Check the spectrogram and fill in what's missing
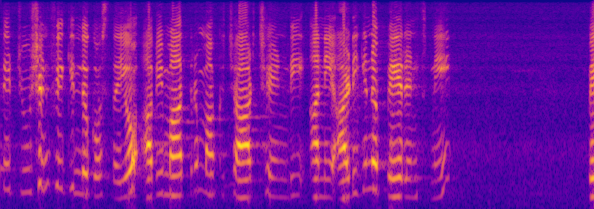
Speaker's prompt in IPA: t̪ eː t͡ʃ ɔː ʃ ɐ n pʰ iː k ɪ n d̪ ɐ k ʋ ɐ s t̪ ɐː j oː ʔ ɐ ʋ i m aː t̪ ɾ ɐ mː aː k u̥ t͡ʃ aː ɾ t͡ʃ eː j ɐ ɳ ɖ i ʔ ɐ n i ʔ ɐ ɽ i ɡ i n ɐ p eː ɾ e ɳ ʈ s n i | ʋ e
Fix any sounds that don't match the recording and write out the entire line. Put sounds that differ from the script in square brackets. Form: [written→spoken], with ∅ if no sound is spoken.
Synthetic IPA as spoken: t̪ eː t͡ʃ [ɔː→uː] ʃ ɐ n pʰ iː k [ɪ→i] n d̪ ɐ k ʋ ɐ s t̪ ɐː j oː ʔ ɐ ʋ i m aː t̪ ɾ ɐ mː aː k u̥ t͡ʃ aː ɾ t͡ʃ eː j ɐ ɳ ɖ i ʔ ɐ n i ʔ ɐ ɽ i ɡ i n ɐ p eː ɾ e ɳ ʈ s n i | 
